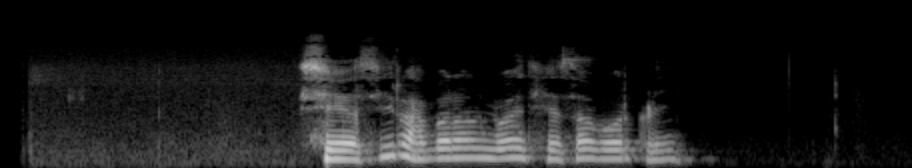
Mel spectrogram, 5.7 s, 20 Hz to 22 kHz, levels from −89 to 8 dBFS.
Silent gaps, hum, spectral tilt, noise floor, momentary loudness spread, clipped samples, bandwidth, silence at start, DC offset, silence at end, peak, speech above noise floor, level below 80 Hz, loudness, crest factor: none; none; -6 dB/octave; -77 dBFS; 16 LU; under 0.1%; 8.4 kHz; 1.85 s; under 0.1%; 1.45 s; -4 dBFS; 54 dB; -64 dBFS; -23 LUFS; 22 dB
